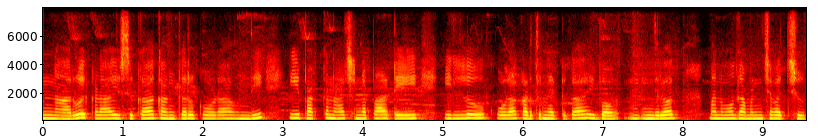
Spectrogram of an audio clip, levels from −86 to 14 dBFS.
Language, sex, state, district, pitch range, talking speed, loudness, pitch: Telugu, female, Andhra Pradesh, Krishna, 230-240 Hz, 95 wpm, -15 LUFS, 235 Hz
